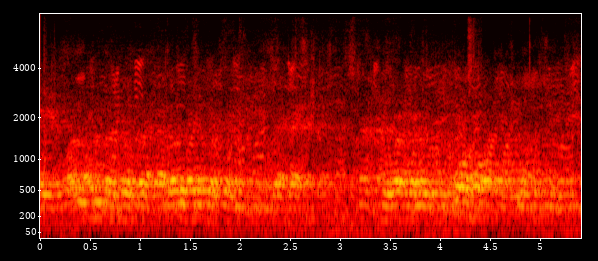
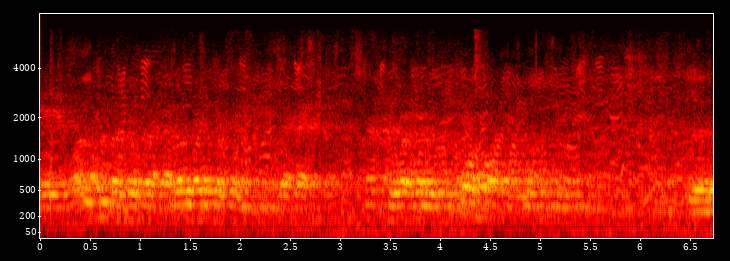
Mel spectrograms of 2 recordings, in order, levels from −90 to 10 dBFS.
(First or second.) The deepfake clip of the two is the first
